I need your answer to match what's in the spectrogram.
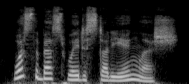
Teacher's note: the word to becomes ta, and it's just barely pronounced at the end of way.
